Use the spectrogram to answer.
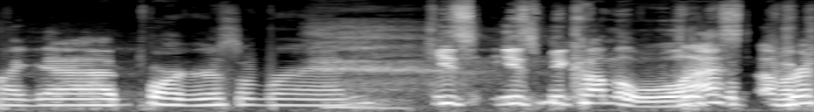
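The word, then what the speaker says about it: Griselbrand: That's not, you're pronouncing it wrong. It's Gristlebrand.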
